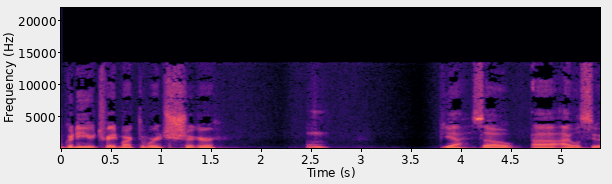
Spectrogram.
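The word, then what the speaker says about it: Shugger: they can spell it S-U-G-A-R. That's not what I'm trademarking. It's S-H-U-G-G-E-R. Sugar. Sugar? Sugar. Because that's how it's pronounced, right? Yeah. Phonetically, it's sugar.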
